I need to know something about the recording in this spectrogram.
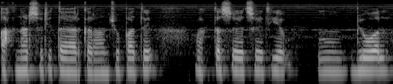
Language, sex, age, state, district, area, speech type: Kashmiri, male, 18-30, Jammu and Kashmir, Srinagar, urban, spontaneous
